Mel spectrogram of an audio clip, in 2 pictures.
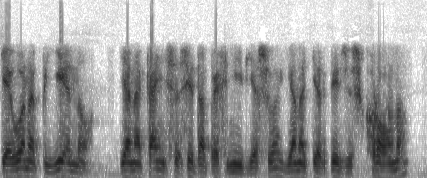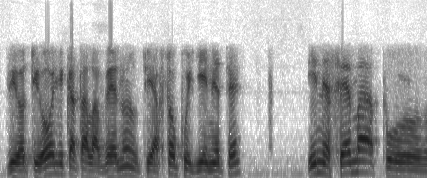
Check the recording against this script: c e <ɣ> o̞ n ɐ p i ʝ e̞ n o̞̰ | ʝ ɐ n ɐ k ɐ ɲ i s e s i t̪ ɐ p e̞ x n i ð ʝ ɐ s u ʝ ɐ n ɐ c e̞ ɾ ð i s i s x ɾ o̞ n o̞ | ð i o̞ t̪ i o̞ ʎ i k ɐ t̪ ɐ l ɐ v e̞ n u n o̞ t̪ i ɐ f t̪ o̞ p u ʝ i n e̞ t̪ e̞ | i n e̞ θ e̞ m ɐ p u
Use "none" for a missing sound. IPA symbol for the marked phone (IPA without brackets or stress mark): ɣ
